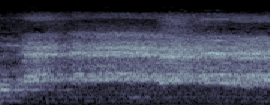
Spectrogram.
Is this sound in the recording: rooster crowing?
yes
